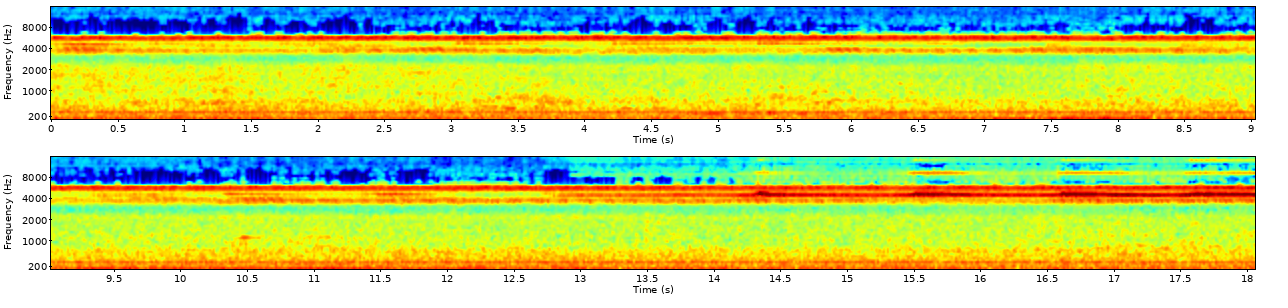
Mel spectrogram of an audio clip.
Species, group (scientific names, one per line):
Meloimorpha japonica
Orthoptera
